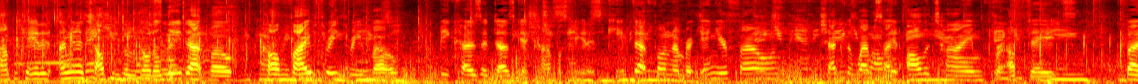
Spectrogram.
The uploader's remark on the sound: Was recorded live at the Second Annual Music Festival in Fort Myers.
